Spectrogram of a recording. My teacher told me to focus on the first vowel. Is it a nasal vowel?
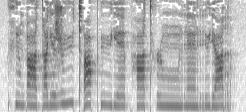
yes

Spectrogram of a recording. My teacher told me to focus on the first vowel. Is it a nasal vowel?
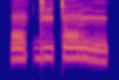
yes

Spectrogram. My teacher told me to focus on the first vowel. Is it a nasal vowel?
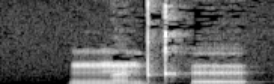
yes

